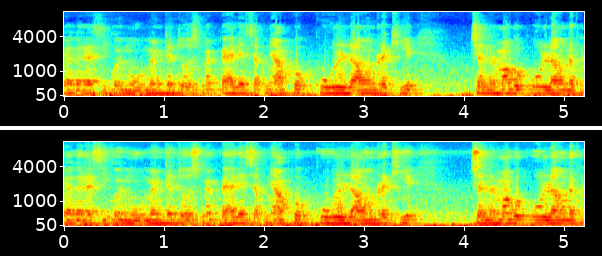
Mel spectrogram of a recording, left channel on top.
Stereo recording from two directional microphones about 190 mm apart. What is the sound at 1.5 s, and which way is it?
Speech, 30° left (ahead or behind).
